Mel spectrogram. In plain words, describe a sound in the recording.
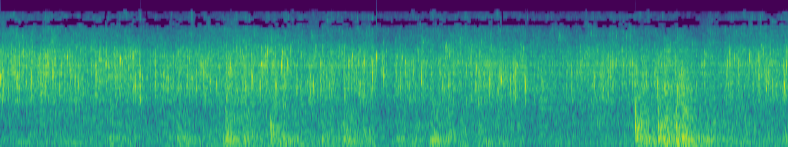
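A metal pot lid clanks as it is lifted and set down.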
